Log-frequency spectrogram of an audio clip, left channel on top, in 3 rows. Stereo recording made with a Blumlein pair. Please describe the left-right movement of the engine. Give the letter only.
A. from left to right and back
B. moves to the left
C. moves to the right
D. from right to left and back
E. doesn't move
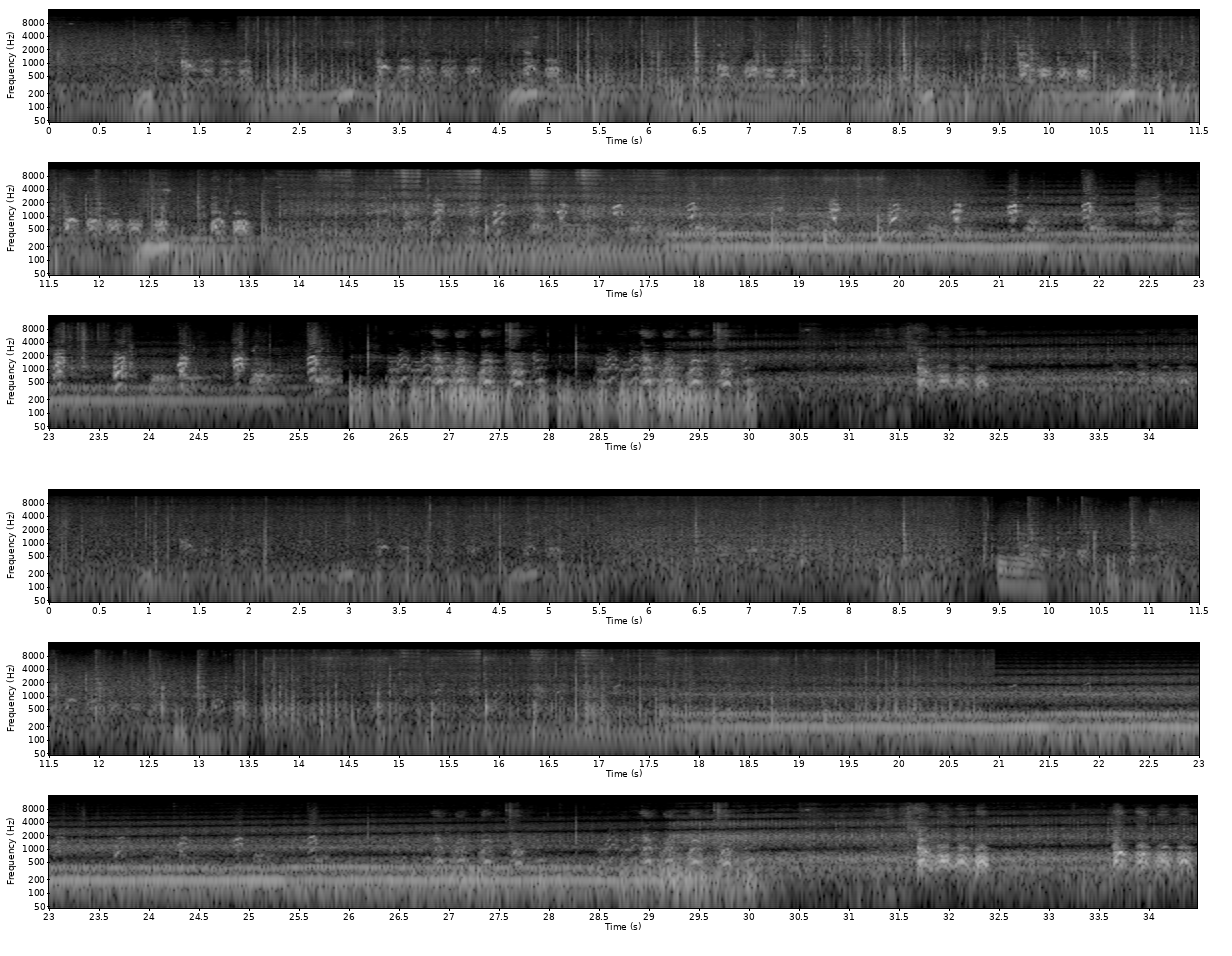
C.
